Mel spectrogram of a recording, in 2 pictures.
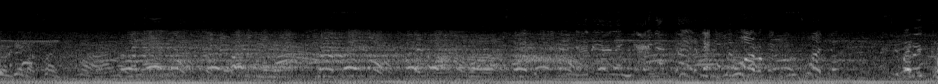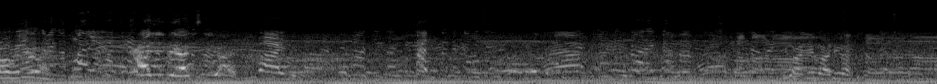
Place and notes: Zhongshan N. Rd., Taipei City - Shame democracy
government dispatched police to deal with students, Protest, University students gathered to protest the government, Occupied Executive Yuan
Riot police in violent protests expelled students, All people with a strong jet of water rushed, Riot police used tear gas to attack people and students
Binaural recordings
